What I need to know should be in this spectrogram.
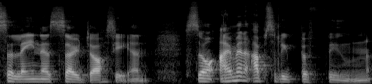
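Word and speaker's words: Celaena Sardothien: complete idiot because i was always calling selena selena sardatine when her name is pronounced selena sardotian so i'm an absolute buffoon i just did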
